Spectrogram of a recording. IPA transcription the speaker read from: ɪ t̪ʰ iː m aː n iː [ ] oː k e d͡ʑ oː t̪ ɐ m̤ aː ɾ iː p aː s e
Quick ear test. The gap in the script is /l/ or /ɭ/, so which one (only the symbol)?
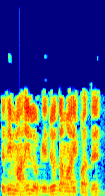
l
